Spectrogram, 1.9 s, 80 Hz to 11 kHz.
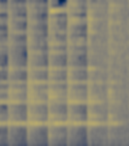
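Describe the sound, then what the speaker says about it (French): A water-driven 300 kg trip hammer pounds iron in steady rhythm, five sharp ringing metallic blows about a third of a second apart, each with a bright clanging decay, loud and close. "La force de l'eau actionne une roue qui fait tourner un arbre à cames, qui à son tour actionne un marteau de 300 kg"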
